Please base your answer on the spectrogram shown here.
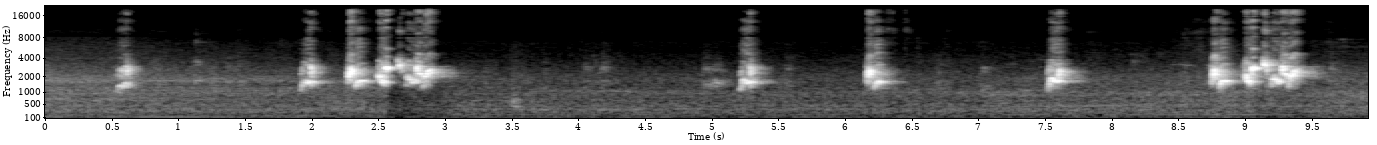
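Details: Red-whiskered bulbul kept in a cage, singing in the morning: lively clusters of warbled notes alternating with single short chirps spaced about a second apart, over a quiet background.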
